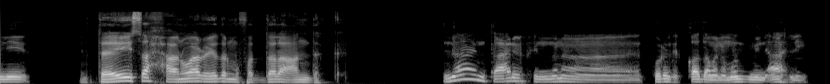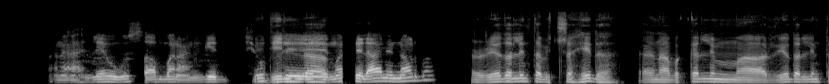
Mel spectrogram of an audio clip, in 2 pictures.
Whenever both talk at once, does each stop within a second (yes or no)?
yes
